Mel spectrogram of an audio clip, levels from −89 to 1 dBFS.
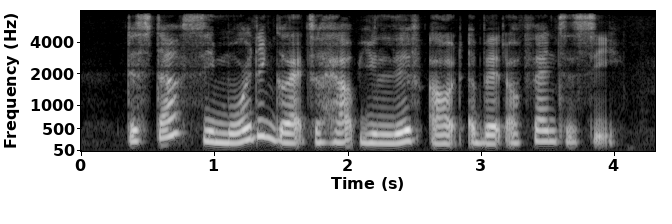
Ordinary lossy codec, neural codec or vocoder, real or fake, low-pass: none; none; real; 7.2 kHz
